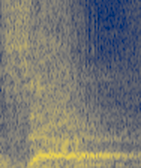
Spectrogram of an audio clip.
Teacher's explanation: Huruf zai, adik-beradik dia juga sifatnya jahar, tidak ada angin. Adapun kita sebut za, suara kita nyaring dan kita tak tolak angin itu keluar, dan tidak ada hembusan pada huruf zai.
